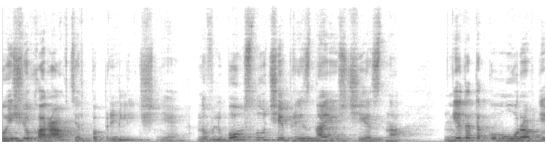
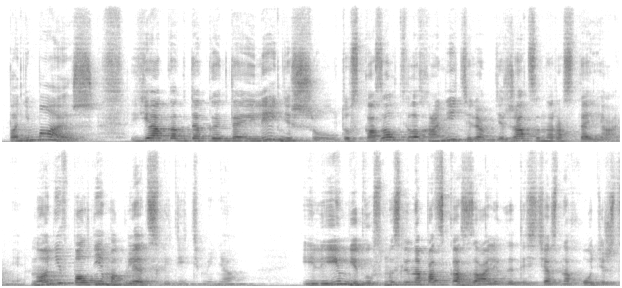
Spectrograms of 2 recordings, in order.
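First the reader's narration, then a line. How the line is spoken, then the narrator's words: Gloomy addition. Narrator (Russian): мрачно дополнил мысль Сирин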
